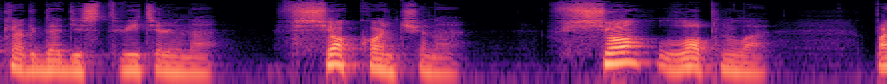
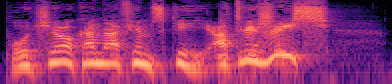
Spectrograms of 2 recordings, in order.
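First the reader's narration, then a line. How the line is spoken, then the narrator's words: Sudden furious bark. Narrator (Russian): гаркнул он вдруг, бешено сверкнув глазами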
